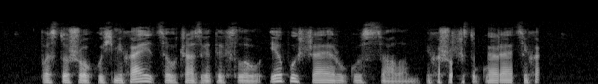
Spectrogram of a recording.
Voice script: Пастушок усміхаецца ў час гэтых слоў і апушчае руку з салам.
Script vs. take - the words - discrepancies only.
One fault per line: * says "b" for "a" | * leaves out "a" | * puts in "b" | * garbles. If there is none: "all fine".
* garbles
